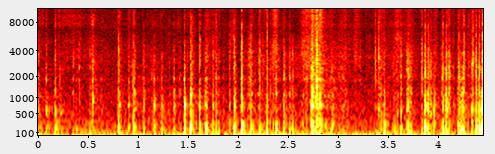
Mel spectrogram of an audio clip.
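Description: Fingertips tap rapidly on the sides of a hollow, rectangular printed cardboard Royale tissue box held in the hands. The result is a quick patter of dull, boxy knocks with short decay, a low body and a hollow mid-range tone.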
